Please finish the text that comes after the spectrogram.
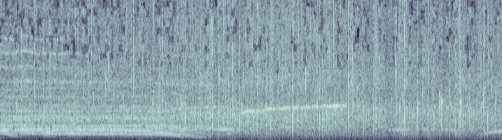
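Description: A studio audience claps and cheers for guest Kirsty, loud sustained applause with woos rising over it and music playing underneath.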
